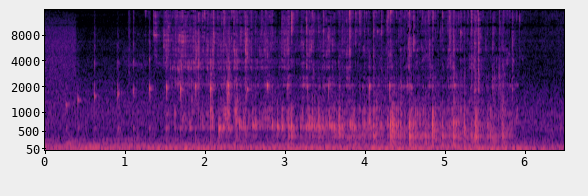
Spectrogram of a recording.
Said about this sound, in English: The two loveliest sounds in the world are the sounds of a cork popping and the sound of a wine bottle pouring.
